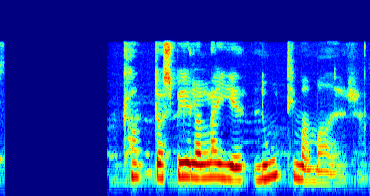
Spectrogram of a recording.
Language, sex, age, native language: Icelandic, female, 15, Icelandic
